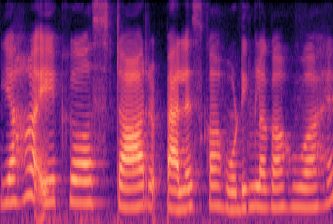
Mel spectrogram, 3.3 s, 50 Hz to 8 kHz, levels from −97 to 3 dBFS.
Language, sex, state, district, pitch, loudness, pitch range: Hindi, female, Uttar Pradesh, Ghazipur, 220 Hz, -18 LUFS, 210-255 Hz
